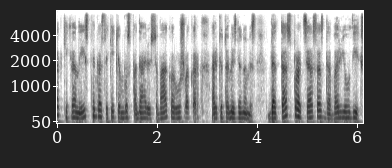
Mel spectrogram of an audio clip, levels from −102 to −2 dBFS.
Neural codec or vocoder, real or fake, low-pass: none; real; 7.2 kHz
